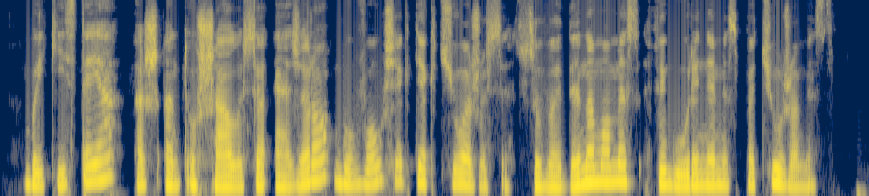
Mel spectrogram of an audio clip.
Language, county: Lithuanian, Panevėžys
